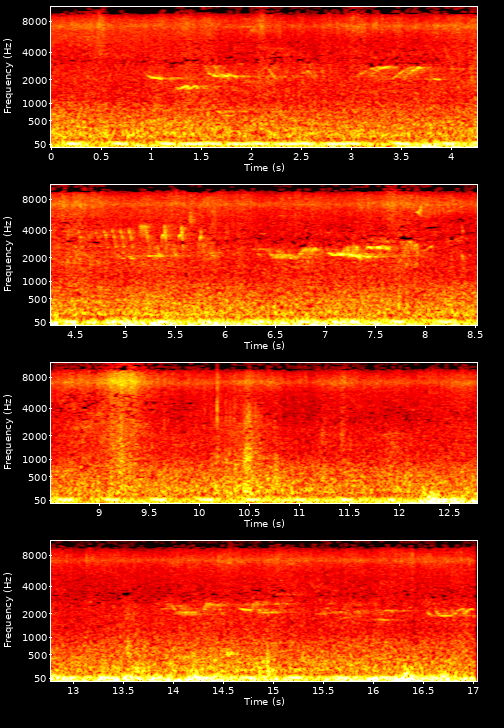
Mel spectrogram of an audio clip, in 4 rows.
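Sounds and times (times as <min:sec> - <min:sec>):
low rumble and hiss: 0:00.0 - 0:17.0
faint bird chirps: 0:00.9 - 0:09.7, 0:13.8 - 0:17.0.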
